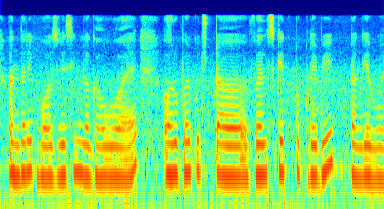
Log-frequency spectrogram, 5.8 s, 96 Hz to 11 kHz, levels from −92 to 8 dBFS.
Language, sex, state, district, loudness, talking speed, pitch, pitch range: Hindi, female, Jharkhand, Jamtara, -15 LUFS, 175 wpm, 210 Hz, 200-220 Hz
